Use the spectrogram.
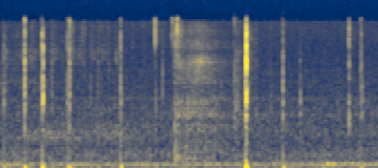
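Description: A closed, small and hollow hard plastic CD jewel case is held flat and tapped with fingernails, giving about nine quiet, sharp clicks spaced irregularly, with one louder tap near the middle. Each tap is a dry tick that dies away almost instantly over a steady low hum.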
